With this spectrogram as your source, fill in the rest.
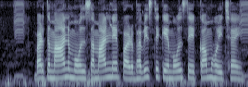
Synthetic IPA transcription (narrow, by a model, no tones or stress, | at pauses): bəɾt̪əmanmolsəmanːəpəɾbʱəʋɪsjəkemolsekəmɦojt͡ʃʰɛ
